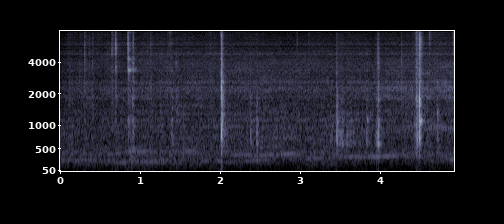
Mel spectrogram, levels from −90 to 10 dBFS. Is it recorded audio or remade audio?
remade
